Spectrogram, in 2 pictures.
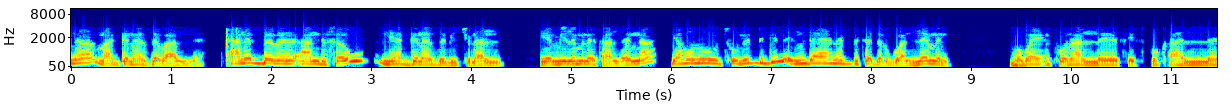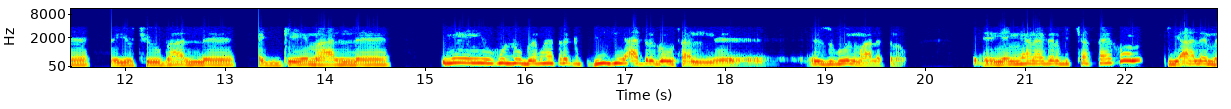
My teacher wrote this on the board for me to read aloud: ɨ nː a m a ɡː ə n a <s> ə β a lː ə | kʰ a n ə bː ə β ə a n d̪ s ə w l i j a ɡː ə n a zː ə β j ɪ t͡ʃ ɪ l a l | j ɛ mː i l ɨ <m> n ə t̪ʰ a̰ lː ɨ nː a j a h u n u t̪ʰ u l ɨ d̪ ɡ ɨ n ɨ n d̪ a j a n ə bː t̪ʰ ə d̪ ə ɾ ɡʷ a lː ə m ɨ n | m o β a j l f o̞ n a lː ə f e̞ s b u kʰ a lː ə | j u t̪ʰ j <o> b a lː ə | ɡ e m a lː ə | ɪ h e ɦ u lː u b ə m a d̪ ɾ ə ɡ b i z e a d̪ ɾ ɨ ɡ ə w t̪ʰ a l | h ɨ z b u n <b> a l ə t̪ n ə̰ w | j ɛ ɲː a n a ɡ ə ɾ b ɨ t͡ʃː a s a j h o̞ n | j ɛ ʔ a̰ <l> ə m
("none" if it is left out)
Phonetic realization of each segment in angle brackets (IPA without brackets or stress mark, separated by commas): z, m, u, m, l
